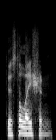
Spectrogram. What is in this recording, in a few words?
"distillation", American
